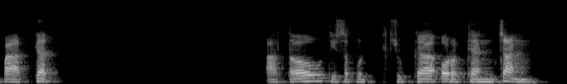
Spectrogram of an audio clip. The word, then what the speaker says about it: Zang: atau disebut juga organ Chang tulisannya Zang Tapi bacanya Chang kemudian organ yang itu adalah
